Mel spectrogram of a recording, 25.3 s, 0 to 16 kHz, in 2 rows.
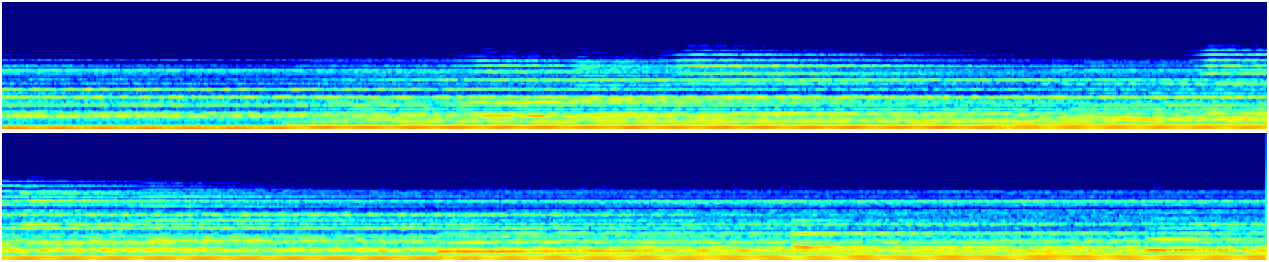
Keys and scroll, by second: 6.8 Delete, 20.5 Delete.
